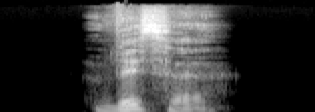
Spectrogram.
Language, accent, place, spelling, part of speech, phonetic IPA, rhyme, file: German, Germany, Berlin, wisse, verb, [ˈvɪsə], -ɪsə, De-wisse.ogg
- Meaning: 1. first/third-person singular subjunctive I of wissen 2. singular imperative of wissen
